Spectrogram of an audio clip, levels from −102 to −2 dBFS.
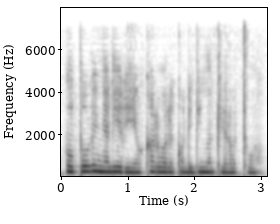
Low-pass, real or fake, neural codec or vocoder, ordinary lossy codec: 7.2 kHz; fake; codec, 16 kHz, 1.1 kbps, Voila-Tokenizer; none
